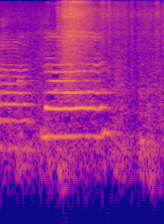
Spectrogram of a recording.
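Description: Children singing two long held notes, the second one higher.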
